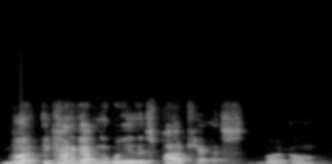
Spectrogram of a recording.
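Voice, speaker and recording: A young man hosting a podcast, talking to the camera in a slow, rambling devotional monologue full of fillers and restarts, recorded in a small bare room. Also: mid-range voice, lively intonation, a bit bright, highs cut off. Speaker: podcast host. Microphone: camera mic from a few feet away. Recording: echoey room, voice a bit distant from the mic.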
